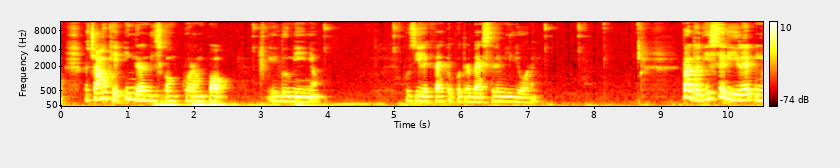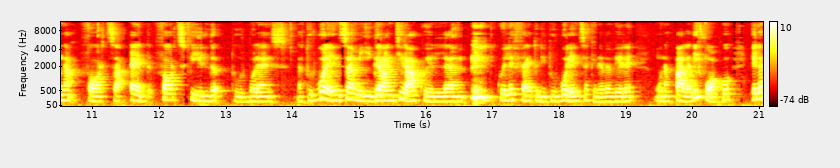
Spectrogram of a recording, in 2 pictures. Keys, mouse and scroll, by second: 2.0 s, 3.0 s, 4.1 click, 5.5-7.4 middle drag, 7.4 click, 8.3-11.1 middle drag, 11.1-12.5 drag, 15.3 click, 17.3 scroll down 1, 17.4-20.4 middle drag, 20.6 scroll up 2.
